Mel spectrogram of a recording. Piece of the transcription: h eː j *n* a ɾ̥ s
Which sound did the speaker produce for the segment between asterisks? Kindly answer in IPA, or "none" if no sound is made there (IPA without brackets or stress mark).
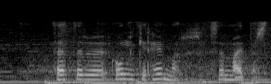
m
